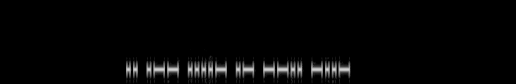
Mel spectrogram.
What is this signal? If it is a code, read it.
Morse code, heard as a keyed tone, about 36 wpm, 700 Hz. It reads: IW4AZX
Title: DXCC-100 Call Signs - 6 Characters - 35wpm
